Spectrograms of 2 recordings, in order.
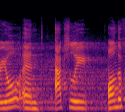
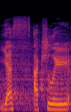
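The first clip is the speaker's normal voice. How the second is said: ordinary delivery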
